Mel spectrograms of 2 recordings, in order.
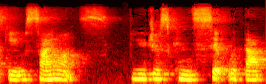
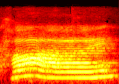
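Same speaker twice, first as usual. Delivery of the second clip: called from far across the room, higher and louder; distant greeting; 5 semitones higher, 8 dB louder than usual. Shown as a demonstration. Coach showing a distant, disengaged speaker, far-off hello. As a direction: sound like you're way over there. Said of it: "talking to you from way over here".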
